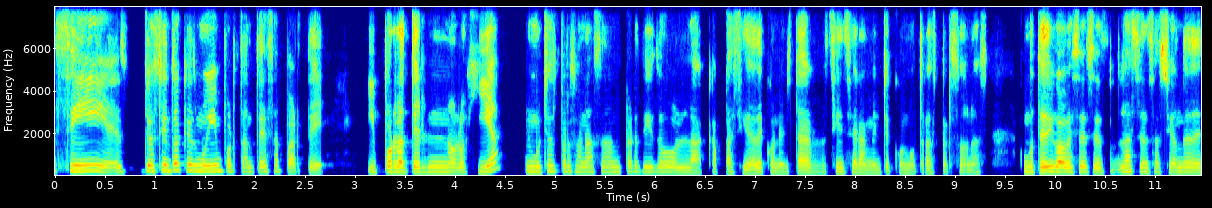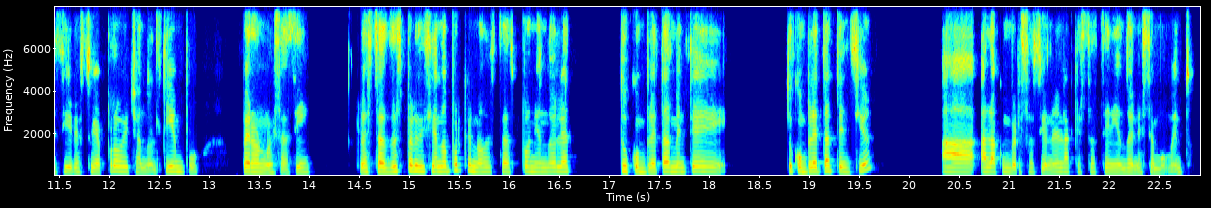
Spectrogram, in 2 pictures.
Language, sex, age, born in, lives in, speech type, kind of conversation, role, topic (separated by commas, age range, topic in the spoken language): Spanish, female, 25-29, Mexico, Mexico, conversation, unstructured, none, ¿Deberíamos limitar el tiempo que pasamos en redes sociales?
